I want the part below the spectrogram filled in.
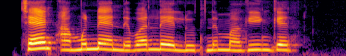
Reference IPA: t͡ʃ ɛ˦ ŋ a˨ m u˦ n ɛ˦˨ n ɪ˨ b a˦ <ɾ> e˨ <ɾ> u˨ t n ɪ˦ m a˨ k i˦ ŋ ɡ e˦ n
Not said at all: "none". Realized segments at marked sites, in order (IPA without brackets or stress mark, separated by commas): l, l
